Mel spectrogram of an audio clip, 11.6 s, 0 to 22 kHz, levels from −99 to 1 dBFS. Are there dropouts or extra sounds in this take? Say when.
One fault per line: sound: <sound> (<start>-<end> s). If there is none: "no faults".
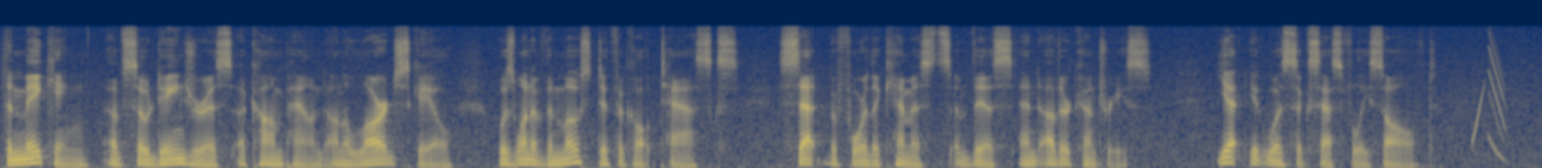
sound: chirp (11.0-11.3 s)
